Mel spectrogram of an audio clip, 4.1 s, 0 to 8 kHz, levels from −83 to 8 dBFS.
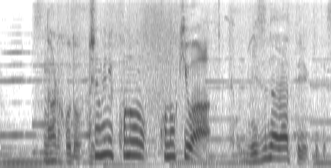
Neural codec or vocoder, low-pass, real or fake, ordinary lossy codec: none; none; real; none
